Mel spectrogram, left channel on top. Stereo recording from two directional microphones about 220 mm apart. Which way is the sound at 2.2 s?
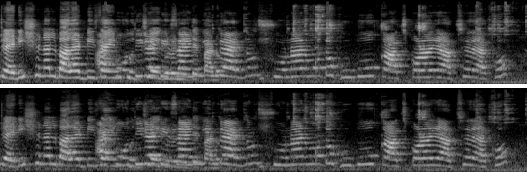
20° right (ahead or behind).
